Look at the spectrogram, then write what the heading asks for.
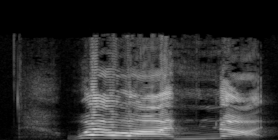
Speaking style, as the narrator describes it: Nimbus shouted

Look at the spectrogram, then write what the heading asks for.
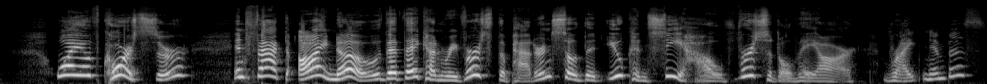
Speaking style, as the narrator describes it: Principal Concave shouted

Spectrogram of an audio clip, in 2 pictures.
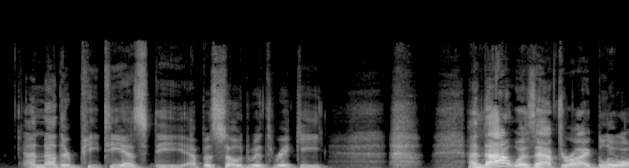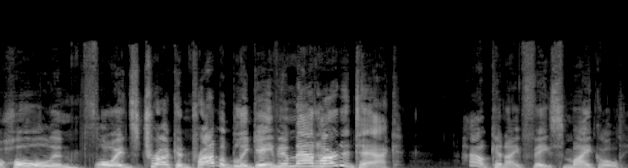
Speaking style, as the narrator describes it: he whimpered

